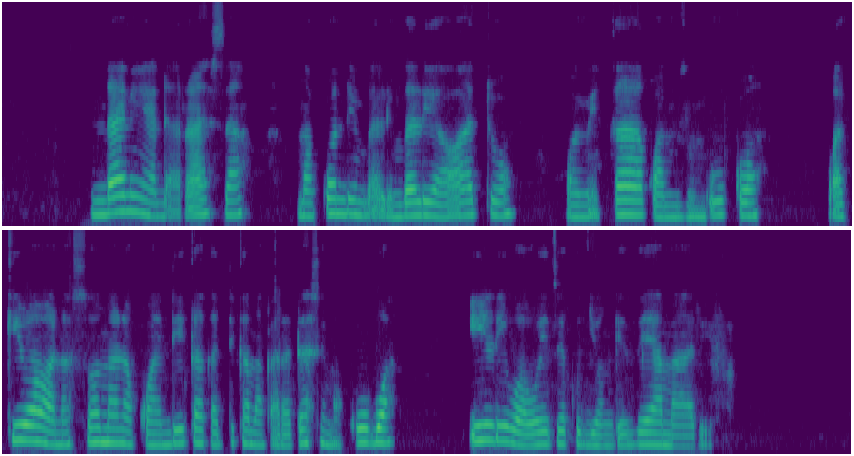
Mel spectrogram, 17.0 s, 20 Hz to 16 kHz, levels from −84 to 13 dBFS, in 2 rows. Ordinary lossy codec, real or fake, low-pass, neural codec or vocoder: Opus, 32 kbps; real; 14.4 kHz; none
